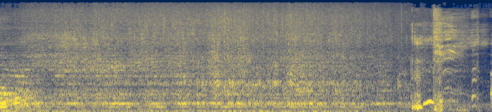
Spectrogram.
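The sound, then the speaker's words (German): A toilet flushes with a continuous rush of gurgling water that ends in a sharper swirling burst as the bowl drains. “So klingt ein Klo.”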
